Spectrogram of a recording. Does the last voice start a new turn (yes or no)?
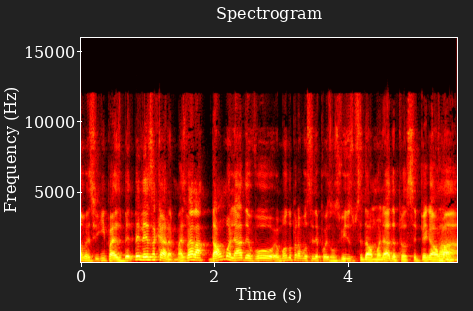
no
